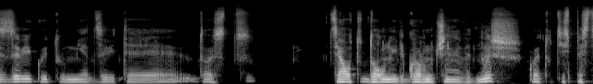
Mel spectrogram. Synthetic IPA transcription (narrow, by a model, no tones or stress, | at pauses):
zɤbikʊit̪ʊmijət̪zɤbit̪ɛt̪ɔɛst̪ | sʲjalˠot̪od̪ɔlˠnoiliɡɔɾnot͡ʃɛnɛvɛd̪nəʃkoɛt̪ʊ̥t̪ispɛst̪ʲ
